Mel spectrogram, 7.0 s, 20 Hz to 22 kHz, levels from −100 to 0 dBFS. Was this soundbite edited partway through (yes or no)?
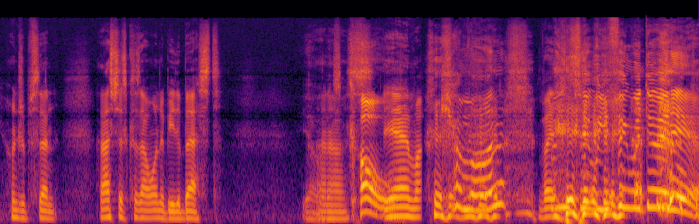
yes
